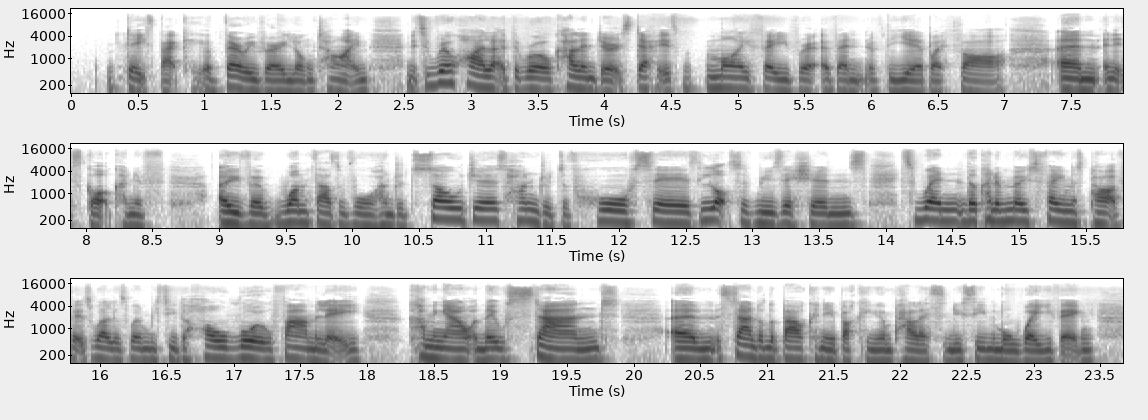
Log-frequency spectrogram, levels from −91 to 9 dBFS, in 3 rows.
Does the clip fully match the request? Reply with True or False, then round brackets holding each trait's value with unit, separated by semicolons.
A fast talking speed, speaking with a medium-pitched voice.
True (215 wpm; 150 Hz)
